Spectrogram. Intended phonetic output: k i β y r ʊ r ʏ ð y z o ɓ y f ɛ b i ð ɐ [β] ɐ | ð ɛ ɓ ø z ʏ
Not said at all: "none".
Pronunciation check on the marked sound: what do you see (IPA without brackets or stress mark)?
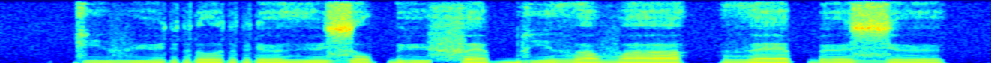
β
